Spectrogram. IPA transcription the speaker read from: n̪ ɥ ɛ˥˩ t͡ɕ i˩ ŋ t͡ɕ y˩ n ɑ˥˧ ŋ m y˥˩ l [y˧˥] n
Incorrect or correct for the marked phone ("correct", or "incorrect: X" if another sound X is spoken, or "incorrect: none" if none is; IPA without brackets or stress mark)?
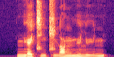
correct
